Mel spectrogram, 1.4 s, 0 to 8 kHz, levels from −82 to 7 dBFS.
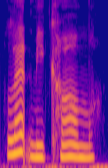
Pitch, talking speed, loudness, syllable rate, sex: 225 Hz, 130 wpm, -15 LUFS, 3.0 syllables/s, female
